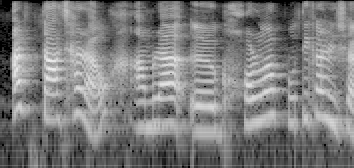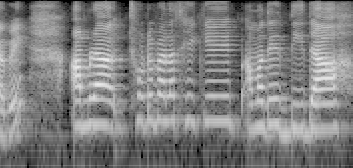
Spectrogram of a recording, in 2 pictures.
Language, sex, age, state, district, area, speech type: Bengali, female, 18-30, West Bengal, Malda, rural, spontaneous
